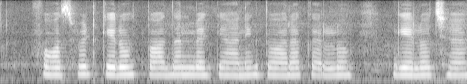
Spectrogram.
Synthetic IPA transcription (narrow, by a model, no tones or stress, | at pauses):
fɔːswɪʈkeɾoːt̪paːd̪ənʋeːɡjaːnɪkd̪waːɾakɐɾlo | ɡeːlot͡ʃʰɛ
